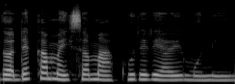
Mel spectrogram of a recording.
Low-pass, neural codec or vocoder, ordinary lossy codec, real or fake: none; vocoder, 44.1 kHz, 128 mel bands, Pupu-Vocoder; none; fake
